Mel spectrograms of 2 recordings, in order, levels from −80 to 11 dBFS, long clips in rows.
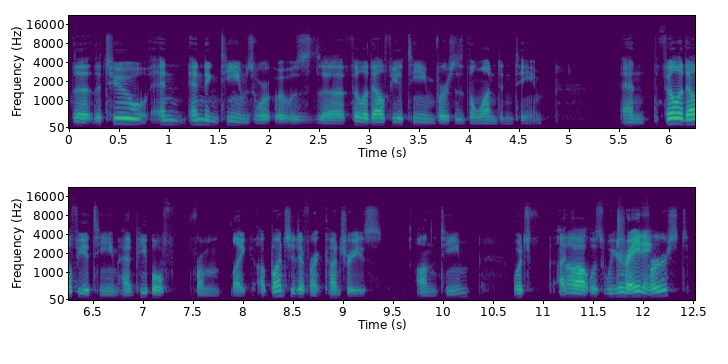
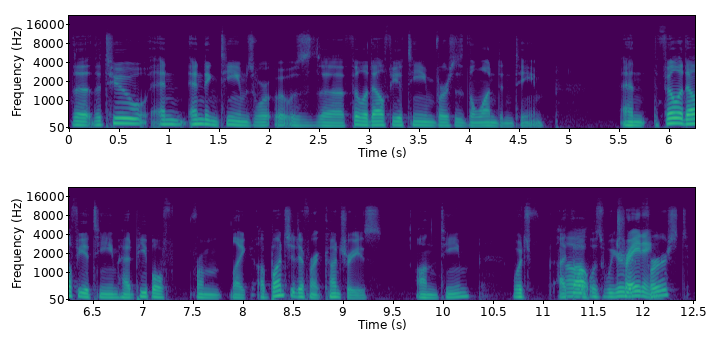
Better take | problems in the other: second | thin; very; fading below 350 Hz

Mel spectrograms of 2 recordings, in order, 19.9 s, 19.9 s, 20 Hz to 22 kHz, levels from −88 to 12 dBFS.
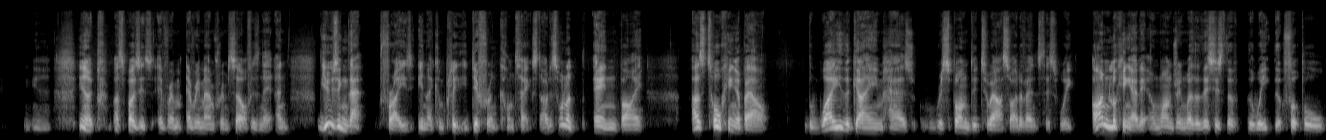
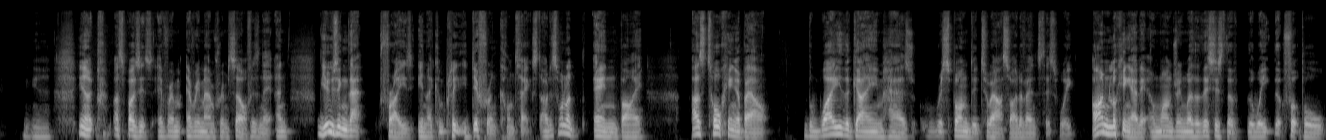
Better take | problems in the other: second | thin; somewhat; fading below 300 Hz

